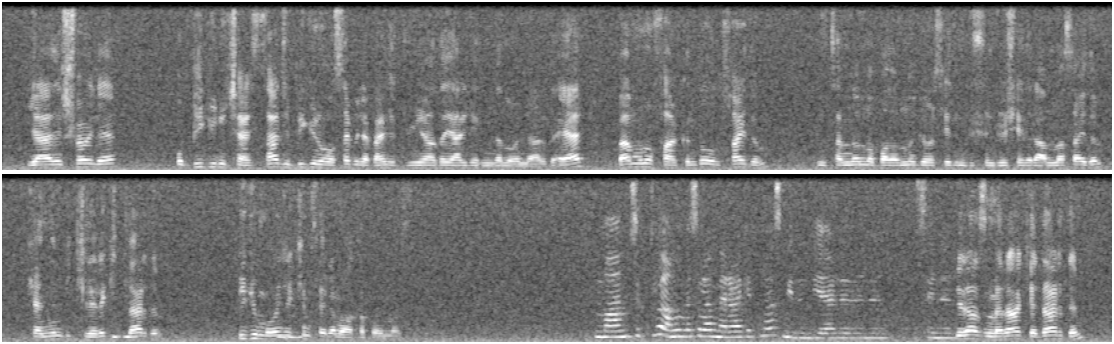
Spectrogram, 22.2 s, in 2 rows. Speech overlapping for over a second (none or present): none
